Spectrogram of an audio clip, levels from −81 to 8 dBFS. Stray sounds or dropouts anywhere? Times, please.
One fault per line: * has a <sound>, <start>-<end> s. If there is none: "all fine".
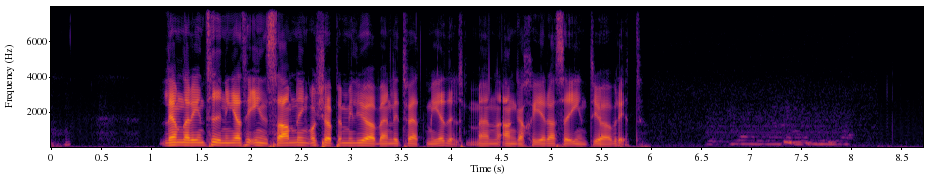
* has a laugh, 6.5-8.1 s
